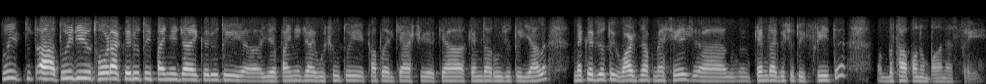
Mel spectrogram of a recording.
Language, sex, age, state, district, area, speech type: Kashmiri, male, 45-60, Jammu and Kashmir, Ganderbal, rural, conversation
